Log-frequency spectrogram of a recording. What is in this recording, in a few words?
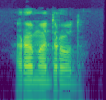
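"рӧмыдруд", Komi, male; kpv audio dict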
